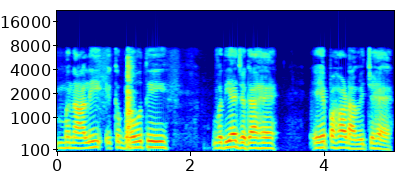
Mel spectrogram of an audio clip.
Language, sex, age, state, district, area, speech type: Punjabi, male, 18-30, Punjab, Tarn Taran, urban, spontaneous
